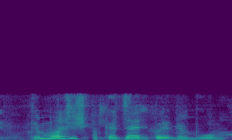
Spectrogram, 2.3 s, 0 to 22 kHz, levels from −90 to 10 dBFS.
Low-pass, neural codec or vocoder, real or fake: 7.2 kHz; codec, 16 kHz in and 24 kHz out, 0.6 kbps, FireRedTTS-2 codec; fake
